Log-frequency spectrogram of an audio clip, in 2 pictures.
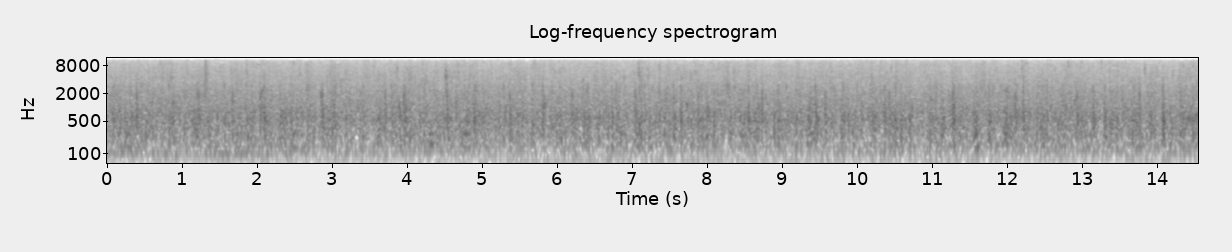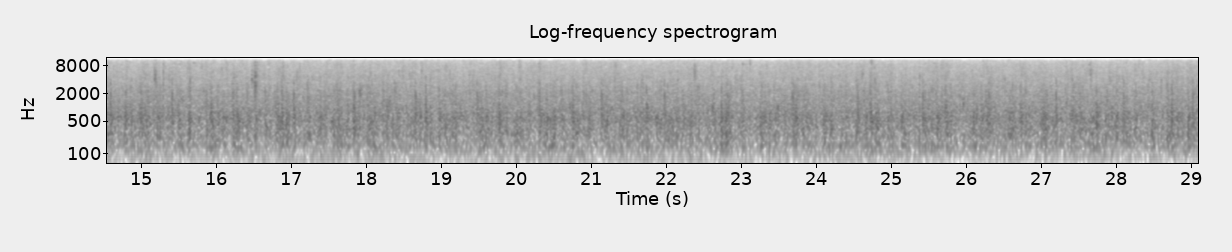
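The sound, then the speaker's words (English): Heavy rain pours down without pause for about thirty seconds, a dense, even hiss with scattered drop patter and no thunder or voices. “One stormy night,”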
